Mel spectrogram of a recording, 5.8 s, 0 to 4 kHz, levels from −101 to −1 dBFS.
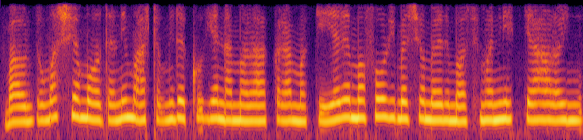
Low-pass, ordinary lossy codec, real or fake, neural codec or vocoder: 3.6 kHz; none; fake; codec, 16 kHz in and 24 kHz out, 0.6 kbps, FocalCodec, streaming, 2048 codes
